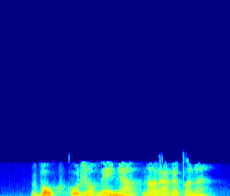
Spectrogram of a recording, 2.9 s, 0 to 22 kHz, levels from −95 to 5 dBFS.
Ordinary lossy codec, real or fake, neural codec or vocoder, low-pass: AAC, 16 kbps; fake; codec, 16 kHz in and 24 kHz out, 0.6 kbps, FocalCodec, streaming, 4096 codes; 10.8 kHz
